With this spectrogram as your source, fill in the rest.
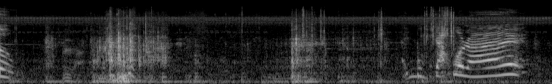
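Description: Empty plastic water jugs bump and knock against a wooden raft.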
